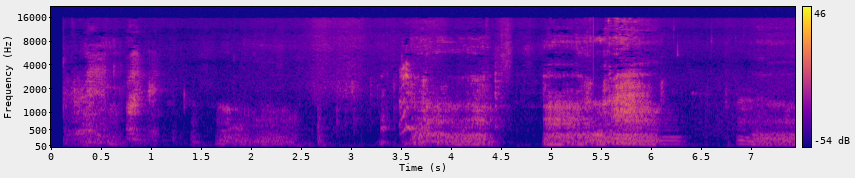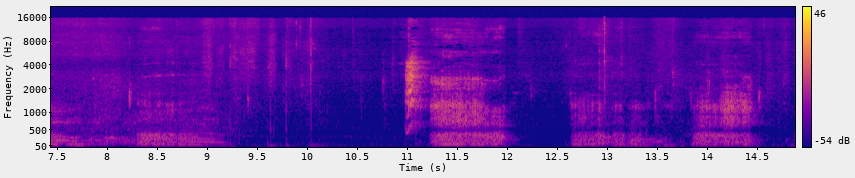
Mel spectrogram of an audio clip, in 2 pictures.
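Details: Dog in a humorous 'growl yoga' routine, giving repeated deep rumbling growls in bursts of one to two seconds, some with a rougher, noisier edge, separated by short quiet gaps.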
